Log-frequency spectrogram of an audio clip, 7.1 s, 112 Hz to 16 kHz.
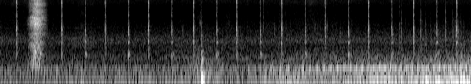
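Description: A Mercedes W203 C-Class with a gear-engagement fault rolls and slows down, its engine a low steady drone with a faint regular ticking throughout and one knock partway, heard from inside the car.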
